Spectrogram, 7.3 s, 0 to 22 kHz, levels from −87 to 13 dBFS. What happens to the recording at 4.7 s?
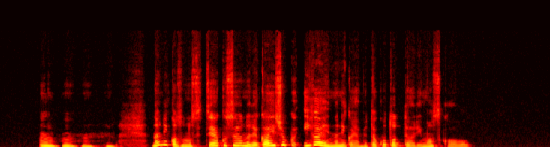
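Nothing goes wrong at 4.7 s: the speech runs on intact through that moment, with no dropout, click, distortion or other fault to be heard.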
